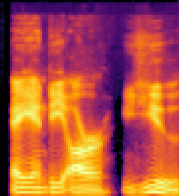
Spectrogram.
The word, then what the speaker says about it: Andru: You look at his name and like, how do you pronounce it? It's just Andrew, like mine. Andru, though, instead of Andrew.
